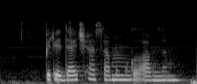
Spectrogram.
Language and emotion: Russian, neutral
